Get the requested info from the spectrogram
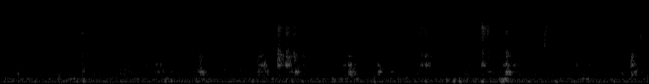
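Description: Faint, irregular rustling and crackling of fingers pulling apart and fluffing coiled, product-softened hair.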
